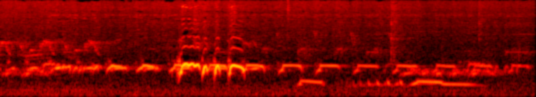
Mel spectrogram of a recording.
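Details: Short stretch of local zebra dove song used to stimulate silent birds: a row of quick clipped coos, a louder stuttered burst, then a lower rolling phrase trailing into a long fading note.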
